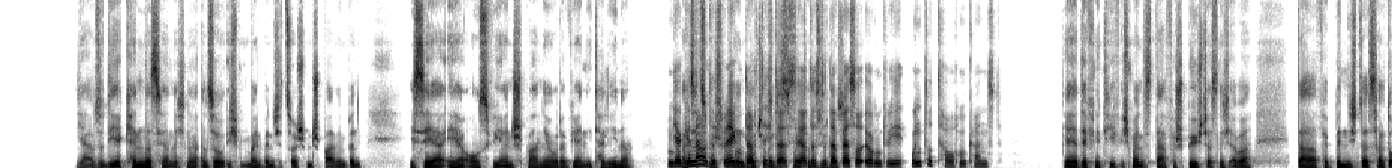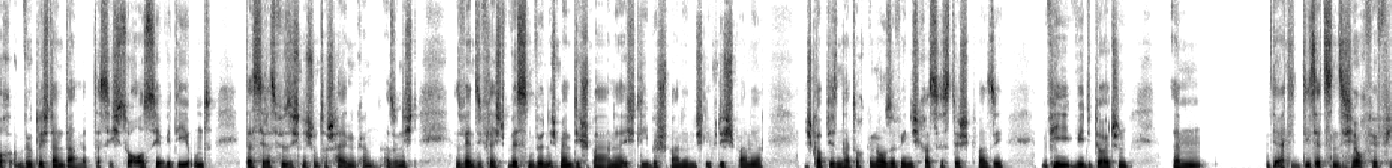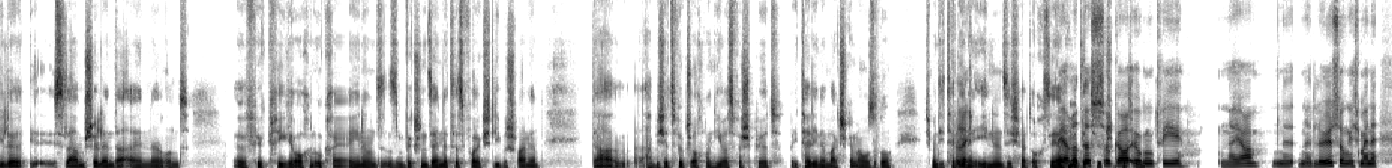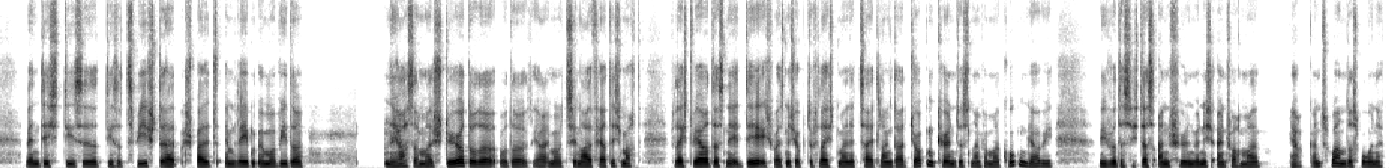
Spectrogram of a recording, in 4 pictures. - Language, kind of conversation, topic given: German, podcast, Mal ehrlich: Wann hast du dich zum ersten Mal anders gefühlt?
- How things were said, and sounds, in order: other background noise; laughing while speaking: "wie"; laughing while speaking: "sehr"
